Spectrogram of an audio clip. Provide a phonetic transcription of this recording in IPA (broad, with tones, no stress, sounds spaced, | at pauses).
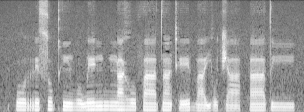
k͡p oː˨ r ɪ˨ s o˦ kʰ ĩ˨ β o˨ w eː˦ ŋ uː˦ ŋ a˦ ɣ o˦ f aː˦ t ã˦ kʼ eː˨˦ b aː˨ j o˨ t͡ʃ a˨ | aː˨ t iː˨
